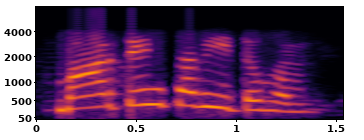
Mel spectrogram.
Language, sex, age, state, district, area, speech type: Hindi, female, 18-30, Madhya Pradesh, Seoni, urban, conversation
